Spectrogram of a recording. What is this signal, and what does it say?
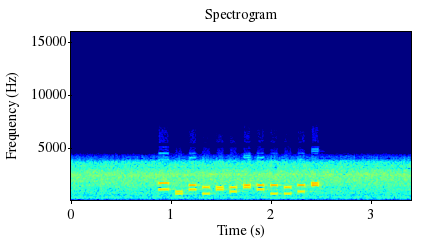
Multi-frequency trunk signalling (R1, as on North American trunks), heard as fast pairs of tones, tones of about 70 ms, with phone line noise. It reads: KP 1946509748 ST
